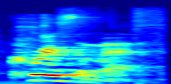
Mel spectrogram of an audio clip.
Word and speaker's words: Kryssma: is by the company chrissama i believe i want to say it correctly but i'm going to show you guys yeah charisma so it's it sounds like my name honestly but yeah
